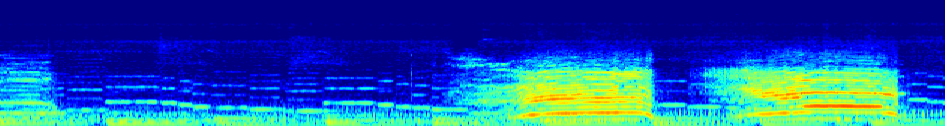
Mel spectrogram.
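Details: Herd of cattle walking home to the pen in the evening; background music with steady tones, then two loud rising moos, each lasting over a second, about two seconds apart.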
